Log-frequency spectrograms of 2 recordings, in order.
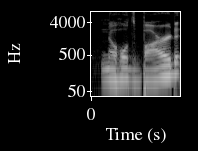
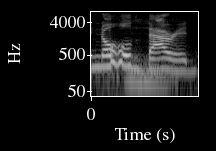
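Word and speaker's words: No Holds Barred: 100 episodes but uh no holds Bard network is the proper pronunciation Tiff I know it's 100 episodes but I hope by now you got it it will always be no hold Bared to me no matter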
